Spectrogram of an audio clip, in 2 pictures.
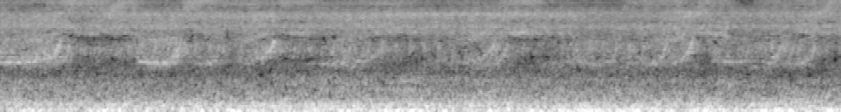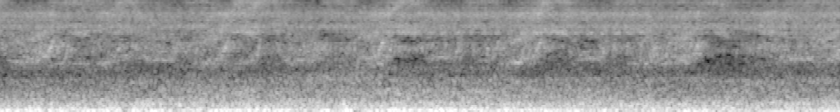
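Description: Cicadas buzz in steady, rhythmic pulses over a constant low rumble of forest background noise.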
